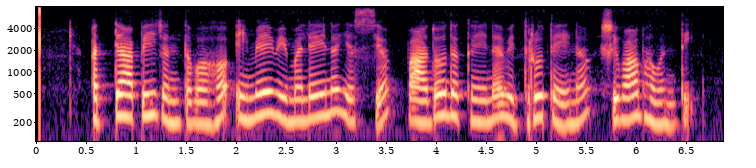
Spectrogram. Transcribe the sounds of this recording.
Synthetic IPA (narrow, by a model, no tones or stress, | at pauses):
ɐd̪jaːpiːd͡ʒɐnt̪ɐʋɐɦɐ̆ʔimeːʋimɐleːnɐjɐsjɐpaːd̪oːd̪ɐkeːnɐʋid̪ʱɾut̪eːnɐʃiʋaːbʱɐʋɐnt̪ḭ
